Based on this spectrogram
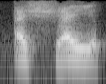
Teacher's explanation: لاحظ كيف رققنا الياء وفخمنا الطاء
